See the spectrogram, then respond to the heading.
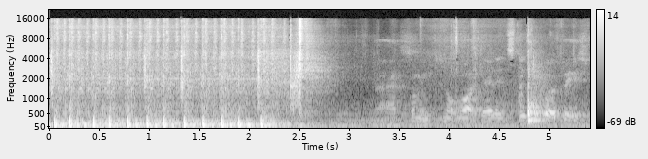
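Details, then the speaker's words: Kawasaki KSR GRS 125 motorcycle, start attempt with airbox fitted, new spark plug and starting spray: slow uneven popping, about two to three firings a second, never picking up before dying. Owner suspects top end, possibly timing skipped a tooth; unconfirmed. "yeah something's gone um not right there and again in the top end like I said uh I worry about the top end"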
